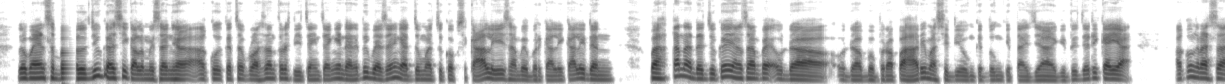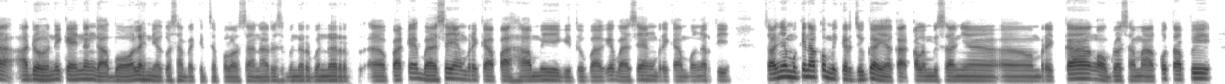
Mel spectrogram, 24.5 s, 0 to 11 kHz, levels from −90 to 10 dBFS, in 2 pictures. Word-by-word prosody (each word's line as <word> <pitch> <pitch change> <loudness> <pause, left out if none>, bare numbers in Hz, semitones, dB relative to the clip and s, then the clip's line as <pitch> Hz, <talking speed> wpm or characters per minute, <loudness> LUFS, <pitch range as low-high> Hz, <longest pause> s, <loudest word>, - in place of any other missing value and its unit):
lumayan 165 0 +6
sebel 160 -1 +1 0.2
juga 205 +1 +4
sih 205 - +1
kalau 145 -6 +4
misalnya 140 0 +1
aku 140 +1 -2
keceplosan 140 +2 0
terus 155 -3 -2
di 120 - -4
ceng-cengin 130 +5 -1
dan 130 -2 +1
itu 180 - -1
biasanya 155 +1 +3
nggak 125 - -12
cuma 135 -1 -1
cukup 120 - -5
sekali, 145 -2 +1
sampai 130 -3 -1
berkali-kali 120 +5 -1
dan 130 -4 0 0.3
bahkan 170 +7 +4
ada 160 -7 +3
juga 150 +8 0
yang 195 -6 +4
sampai 160 -1 +3
udah 125 -6 +3
udah 120 -1 -2
beberapa 120 0 -1
hari 110 +10 +3
masih 130 -5 -3
di 120 - -8
ungkit-ungkit 115 +1 -9
aja 110 +1 -2
gitu 105 -1 -11
jadi 145 +5 -3
kayak, 145 -3 +4 0.5
aku 145 +8 -4
ngerasa 155 -4 +3
aduh 125 -1 +2
ini 140 - -2
kayaknya 135 +1 0
nggak 110 -3 0
boleh 110 +4 +2
nih 105 -3 -5
aku 110 - -6
sampai 105 -1 -8
keceplosan 100 -1 -8
harus 100 0 -8
bener-bener, 110 +1 -4 0.2
eee, 110 -1 -3
pakai 120 +9 -1
bahasa 120 +5 +1
yang 150 - 0
mereka 120 -2 -2
pahami 110 +2 -3
gitu, 100 0 -10
pakai 100 +4 -3
bahasa 100 +2 -3
yang 115 - -6
mereka 110 0 -7
mengerti. 110 +1 -9 0.3
Soalnya 155 +8 +5
mungkin 195 +3 +3
aku 210 +2 +1
mikir 140 -4 -1
juga 125 +1 +2
ya 105 -4 +1
Kak - - -1
kalau 115 - 0
misalnya, 110 -1 -3
eee, 105 -1 -4
mereka 150 +9 +2
ngobrol 110 -4 0
sama 110 -1 -4
aku 155 - -3
tapi 155 +3 +1
125 Hz, 190 wpm, -22 LUFS, 110-150 Hz, 0.5 s, lumayan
